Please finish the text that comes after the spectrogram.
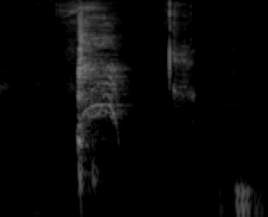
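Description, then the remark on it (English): A single sharp cough bursts out, followed by a shorter second cough and some low rustling and shuffling noise. “I just had to cough.”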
